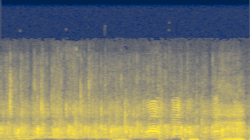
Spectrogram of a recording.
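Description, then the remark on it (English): A crowd applauds steadily for a group of children, a dense wash of many hands clapping at once, with scattered voices and cheers rising through it. “Can you guys clap for these kids for me?”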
